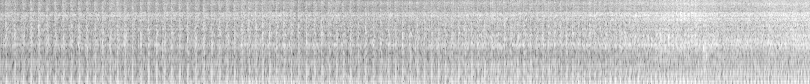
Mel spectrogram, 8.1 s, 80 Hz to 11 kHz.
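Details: 1997 Yamaha SR 125 single idling after its first start following winter storage: even putter of about three to four beats a second, steady and clean; normal idle.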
